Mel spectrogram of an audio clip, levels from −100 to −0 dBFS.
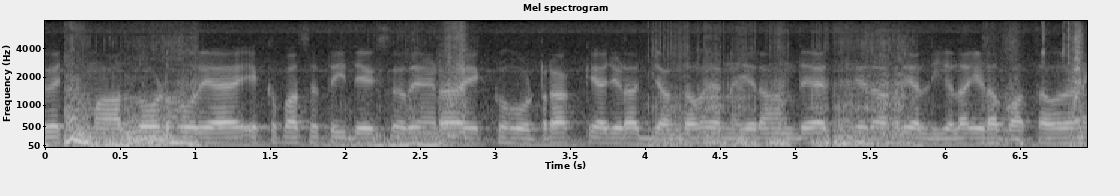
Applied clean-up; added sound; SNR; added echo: none; Zipper (clothing); 3 dB; none.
